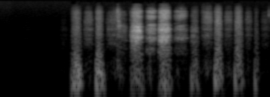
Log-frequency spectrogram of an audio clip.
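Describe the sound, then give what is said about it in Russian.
A dog sniffs eagerly, sniffing out a path in the dark, a quick run of about nine short, breathy snuffles in under two seconds, with no talking over it. “Пес Тело все забегал вперед, стукался в темноте о стволы деревьев, вынюхивал тропинку и указывал детям дорогу.”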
